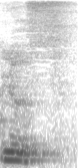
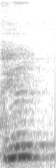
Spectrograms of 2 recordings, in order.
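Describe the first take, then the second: First: The final S sound is pronounced. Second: The final S sound is silent. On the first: "A plus se pronuncia la S" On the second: "esta S no se pronuncia"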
